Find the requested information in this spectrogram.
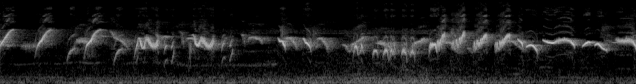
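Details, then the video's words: Chinese hwamei in contest-style singing during morning voice training: a dense, fast run of varied whistled slurs and rising and falling notes, some buzzy, delivered in quick bursts with barely a pause. "Hoạ Mi Hót Đấu /hoạ mi hót sáng luyện giọng kich bổi sổ giọng chim hót hay mỗi ngày/"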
